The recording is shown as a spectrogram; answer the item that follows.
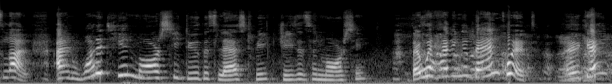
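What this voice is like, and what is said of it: South African accent. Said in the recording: “I'm from South Africa originally ... I'm having this accent”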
